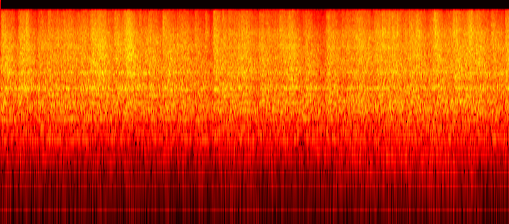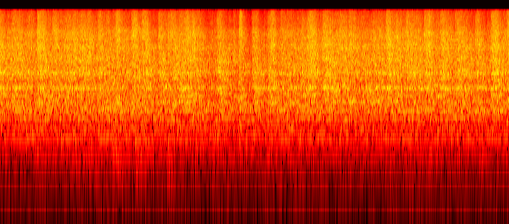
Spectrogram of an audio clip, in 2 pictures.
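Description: A golf-ball handling machine running with a loud, steady mechanical din as the range balls rattle through it.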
